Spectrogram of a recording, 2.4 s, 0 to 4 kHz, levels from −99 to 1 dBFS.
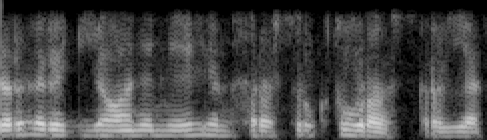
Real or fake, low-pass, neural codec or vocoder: fake; 3.6 kHz; codec, 24 kHz, 3 kbps, HILCodec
